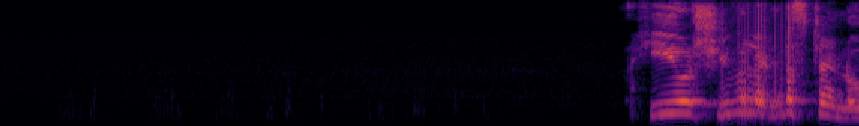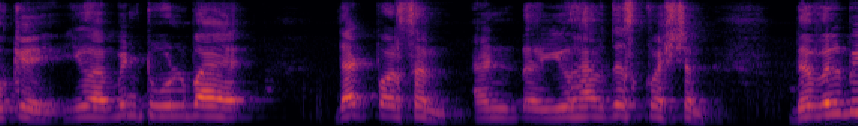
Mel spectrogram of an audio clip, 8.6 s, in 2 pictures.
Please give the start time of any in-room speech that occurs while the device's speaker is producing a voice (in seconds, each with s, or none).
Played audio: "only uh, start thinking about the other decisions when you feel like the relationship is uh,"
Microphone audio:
3.2 s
